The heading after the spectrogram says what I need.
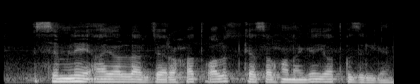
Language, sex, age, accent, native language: Uzbek, male, 25-34, Jizzax, Uzbek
